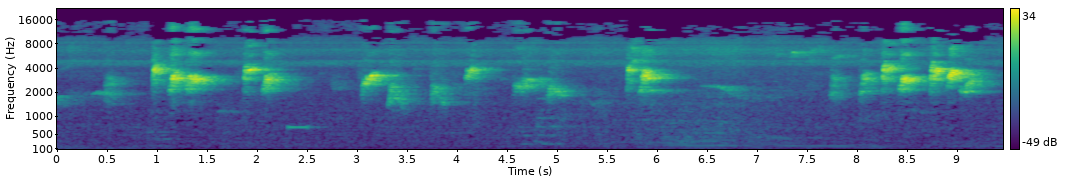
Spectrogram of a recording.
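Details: Wild-caught red-whiskered bulbul pouring out repeated cheerful whistled phrases, each of several quick rising and falling notes, with short pauses between bursts over nine seconds.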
